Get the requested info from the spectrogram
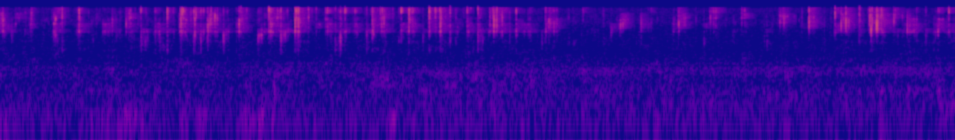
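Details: A hedgehog feeding at night, chewing with soft, irregular crunchy clicks and smacks, several a second, steady throughout over a faint background hiss.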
